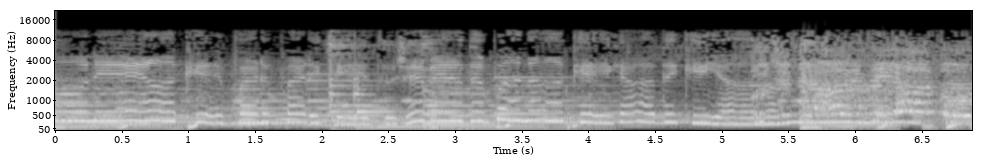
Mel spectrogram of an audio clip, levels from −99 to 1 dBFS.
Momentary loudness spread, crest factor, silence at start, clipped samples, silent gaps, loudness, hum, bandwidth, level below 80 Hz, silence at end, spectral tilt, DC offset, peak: 4 LU; 14 dB; 0 s; under 0.1%; none; -15 LUFS; none; 11.5 kHz; -42 dBFS; 0 s; -5 dB/octave; under 0.1%; -2 dBFS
